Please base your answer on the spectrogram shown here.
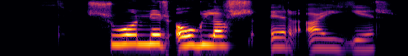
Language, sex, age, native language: Icelandic, male, 10, Icelandic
